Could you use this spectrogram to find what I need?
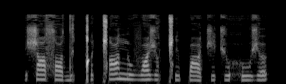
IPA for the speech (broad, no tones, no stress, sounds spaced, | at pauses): ʃ ɛ sˤ ə˞ d ə ǃ ə ǁ ɑ n u v ɑ ʒ ɔ ǁ i p ɑ t͡ʃ i t͡ʃ u h u ʒ ə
